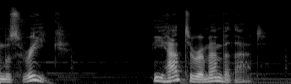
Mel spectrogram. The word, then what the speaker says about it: Reek: My name is Reek. He had to remember his name. It rhymes with freak.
